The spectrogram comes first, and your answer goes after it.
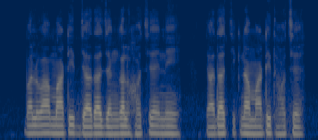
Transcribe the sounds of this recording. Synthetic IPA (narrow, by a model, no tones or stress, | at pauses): bəlʋamaʈit̪̚d͡ʒjad̪ad͡ʒəŋɡəlɦot͡ʃʰene | d͡ʒjad̪at͡ʃɪknamaʈit̪ɦot͡ʃʰe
